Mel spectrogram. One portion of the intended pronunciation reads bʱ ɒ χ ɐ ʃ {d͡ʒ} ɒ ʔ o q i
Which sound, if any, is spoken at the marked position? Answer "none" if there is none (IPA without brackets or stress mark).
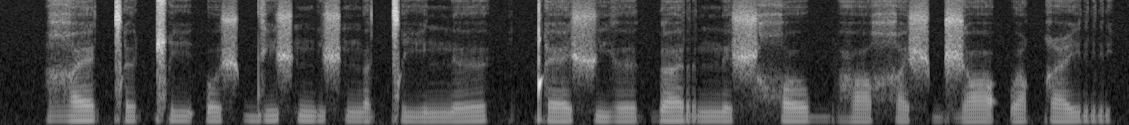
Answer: d͡ʒ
